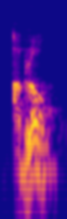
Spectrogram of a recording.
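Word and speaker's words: habló: the slight difference there it changes the emphasis on the syllable hablo present hablo preterit i hope you're with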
